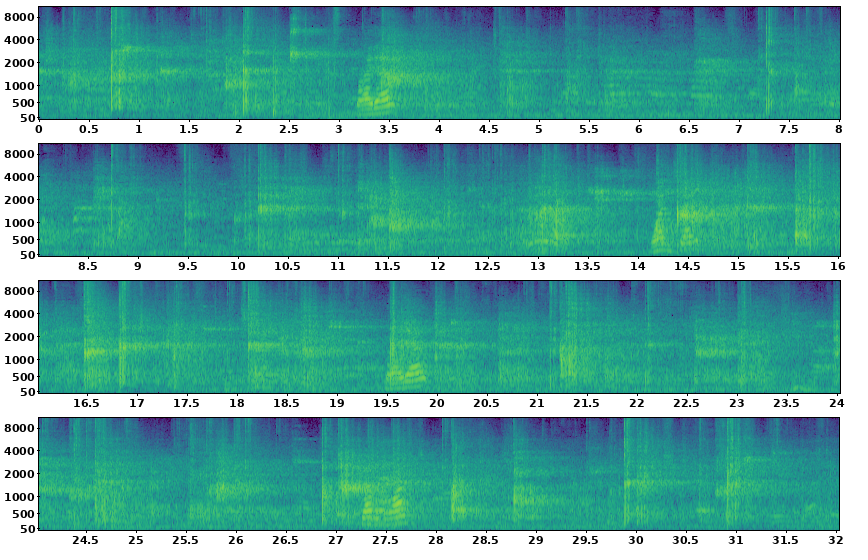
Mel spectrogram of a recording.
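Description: Pickleball rally on an indoor court: repeated sharp pops of paddles striking the hollow plastic ball and the ball bouncing on the hard court, echoing in a large hall. A few short rising squeaks of shoes on the court come in between, over a background of voices.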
